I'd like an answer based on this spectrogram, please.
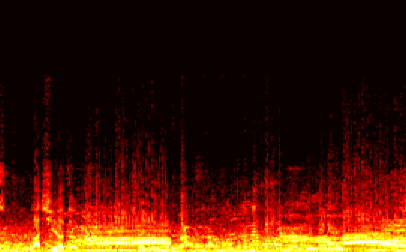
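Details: Sahiwal cattle, bulls and calves, at a busy cattle market in Cumilla, Bangladesh, in December: drawn-out lowing moos, one after another, over constant crowd chatter and men talking about price.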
